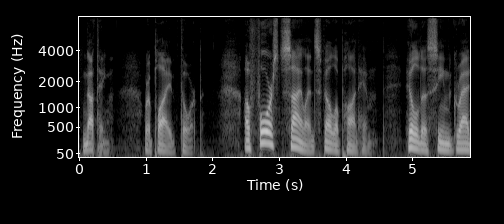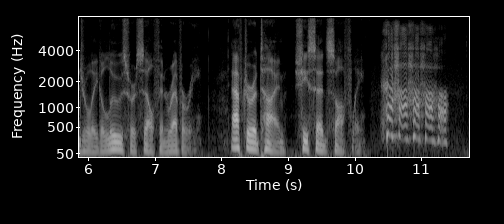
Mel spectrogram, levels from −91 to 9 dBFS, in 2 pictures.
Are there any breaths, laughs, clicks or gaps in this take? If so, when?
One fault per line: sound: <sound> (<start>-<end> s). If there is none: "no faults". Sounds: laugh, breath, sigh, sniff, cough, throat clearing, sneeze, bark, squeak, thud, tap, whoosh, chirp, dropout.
sound: laugh (10.4-11.4 s)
